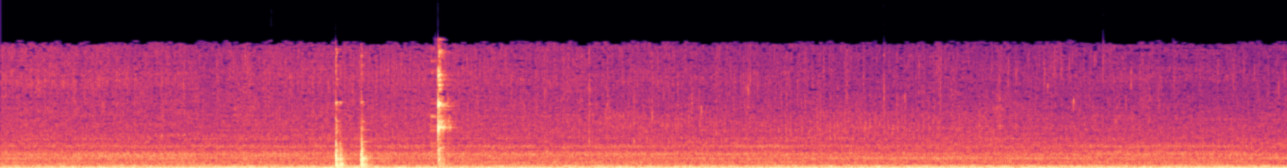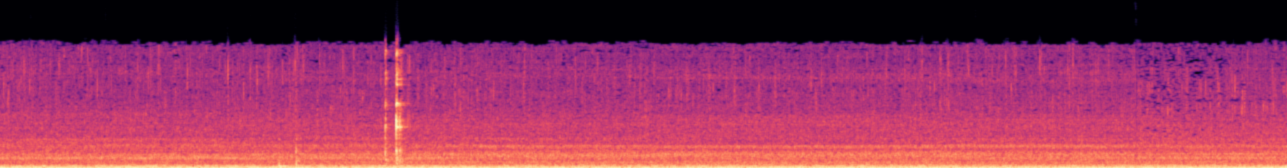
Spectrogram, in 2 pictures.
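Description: Small fish frying in a pan of tomato masala: a steady sizzle over a low hum. A wooden spatula knocks against the pan three times a few seconds in, and once more later.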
